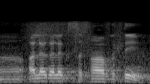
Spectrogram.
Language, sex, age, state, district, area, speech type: Urdu, male, 18-30, Uttar Pradesh, Shahjahanpur, urban, spontaneous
